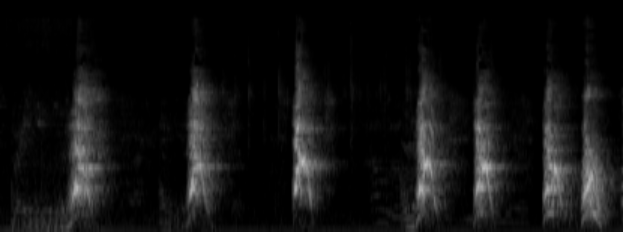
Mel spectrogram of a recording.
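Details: Domestic dog giving a run of single loud barks, about one per second at first, then quicker toward the end, seven barks in total over a faint low hum.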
